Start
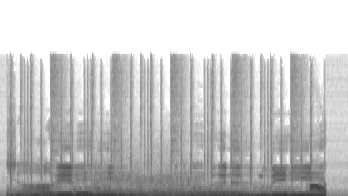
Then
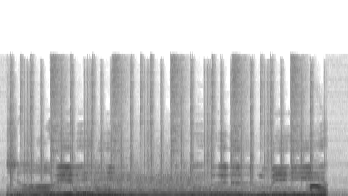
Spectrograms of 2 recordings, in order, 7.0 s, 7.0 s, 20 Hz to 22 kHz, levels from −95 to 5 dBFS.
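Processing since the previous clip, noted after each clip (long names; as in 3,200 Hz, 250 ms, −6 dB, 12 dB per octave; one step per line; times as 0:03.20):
double-tracking delay 35 ms −8 dB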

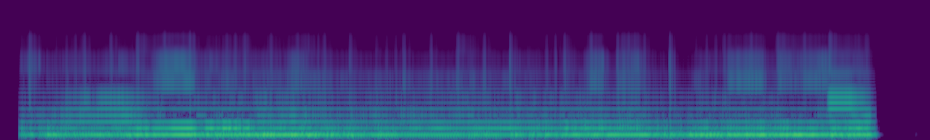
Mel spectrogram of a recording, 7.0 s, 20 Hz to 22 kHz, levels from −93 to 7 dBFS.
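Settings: slack as between gear wheels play −31 dBFS
frequency shifter −31 Hz
channel vocoder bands 8, saw 183 Hz
level −2.5 dB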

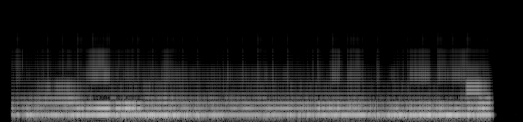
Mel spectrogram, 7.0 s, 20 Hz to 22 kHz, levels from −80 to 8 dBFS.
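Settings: octave-band graphic EQ 250/500/1,000/2,000/4,000 Hz −5/+9/−4/+5/−7 dB
level +7.5 dB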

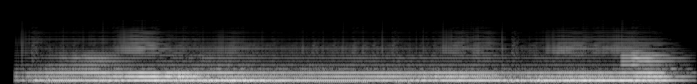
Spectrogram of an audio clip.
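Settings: far-end echo of a speakerphone 160 ms, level −13 dB
dense smooth reverb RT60 0.86 s, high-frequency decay 0.5×, pre-delay 90 ms, DRR −3 dB
level +1.5 dB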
